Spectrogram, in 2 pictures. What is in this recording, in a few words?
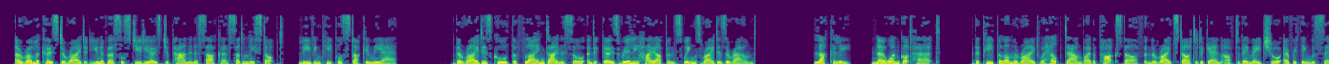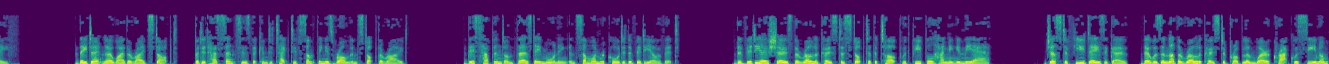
English Upper Intermediate FAST Reading; English Newsroom; Rollercoaster at Universal Studios Japan stops mid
